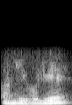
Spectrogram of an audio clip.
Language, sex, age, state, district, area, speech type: Hindi, male, 60+, Rajasthan, Jaipur, urban, conversation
